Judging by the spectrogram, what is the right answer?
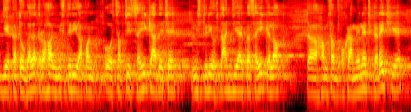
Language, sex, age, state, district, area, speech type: Maithili, male, 18-30, Bihar, Saharsa, rural, spontaneous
